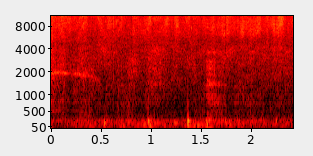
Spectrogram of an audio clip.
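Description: Chalk tapping and scraping on a blackboard: soft, irregular knocks with a sharper click about one and a half seconds in.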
